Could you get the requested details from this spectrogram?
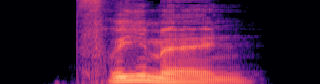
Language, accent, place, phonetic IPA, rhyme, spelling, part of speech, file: German, Germany, Berlin, [ˈp͡fʁiːml̩n], -iːml̩n, pfriemeln, verb, De-pfriemeln.ogg
- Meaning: alternative form of friemeln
